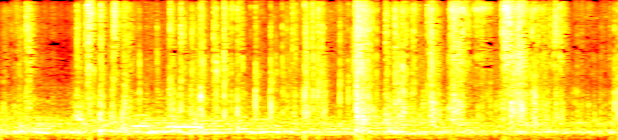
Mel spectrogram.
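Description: Plastic snack bag crinkling and crackling as it is torn open and handled by hand, a rapid, irregular run of sharp crackles.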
